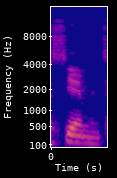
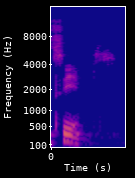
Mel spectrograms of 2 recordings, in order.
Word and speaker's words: siemens: micro sims son siete no se pronuncia siemens se pronuncia en sims unos microsismos o los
